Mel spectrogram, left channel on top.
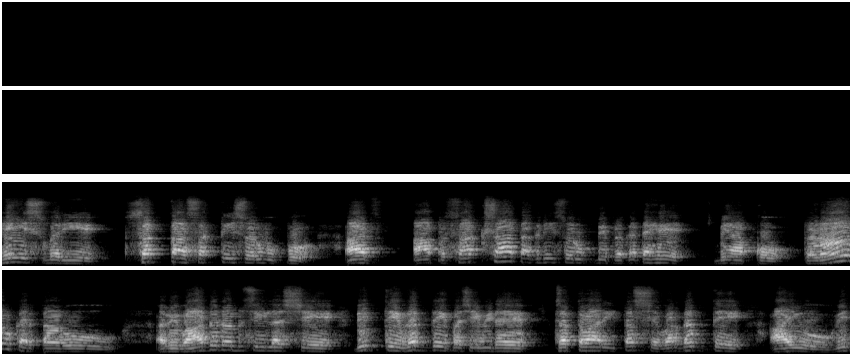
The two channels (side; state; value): left; silent; 61 dB below the other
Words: हे ईश्वरीय सत्ता शक्ति स्वरूप, आज आप साक्षात अग्नि स्वरूप में प्रकट है, मैं आपको प्रणाम करता हूं। अभिवादनम शीलस्य नित्य वृद्धे पशे विनय चत्वारि तस्य वर्धन्ते आयु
